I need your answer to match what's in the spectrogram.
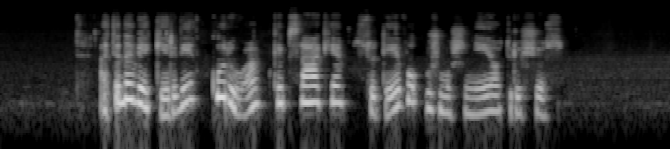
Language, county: Lithuanian, Panevėžys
